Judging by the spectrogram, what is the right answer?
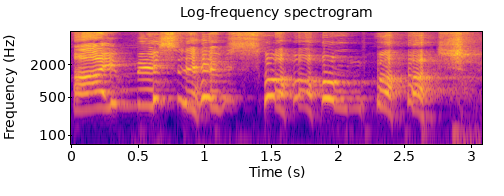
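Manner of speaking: very high, tearful, blubbering sobbing cry. Retelling a funeral scene from a film, mock-crying Brick impression. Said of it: "arrive Brick en pleurant".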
